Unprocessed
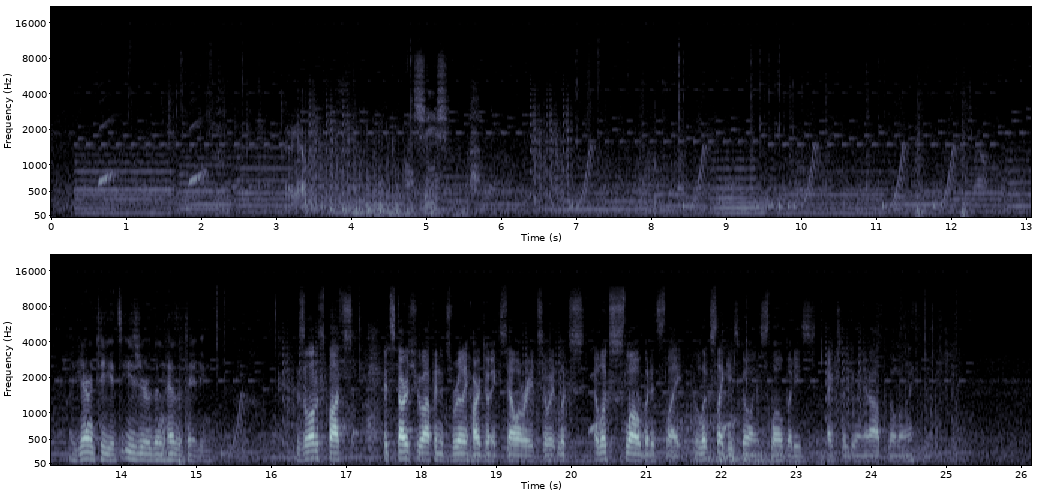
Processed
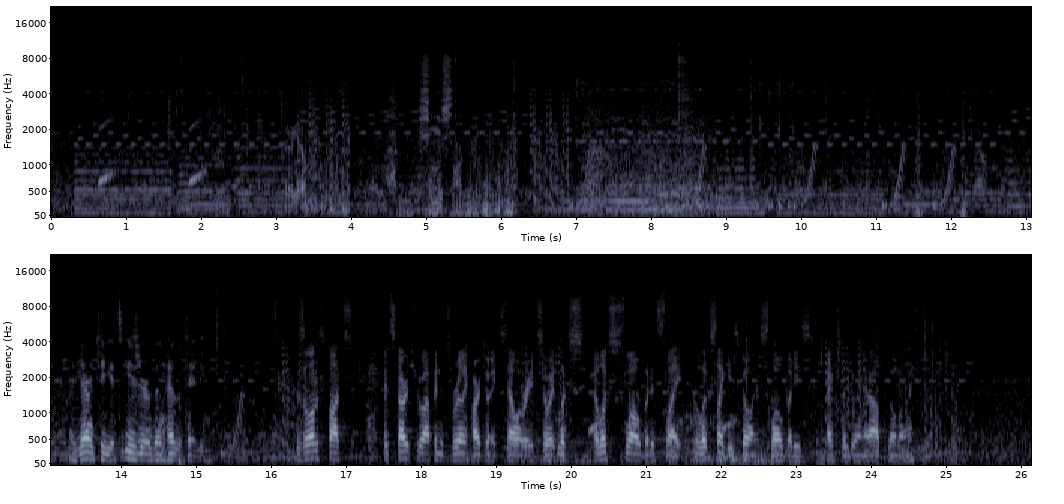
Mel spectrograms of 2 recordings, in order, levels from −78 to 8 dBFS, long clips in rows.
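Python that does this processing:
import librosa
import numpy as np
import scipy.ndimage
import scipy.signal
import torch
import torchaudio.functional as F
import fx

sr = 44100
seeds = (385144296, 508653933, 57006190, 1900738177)

y = fx.reverb_throw(x, sr, start_s=6.95, length_s=1.65, rt60_s=2.3, drr_db=-6.5)
y = fx.edit(y, sr, fx.reverse_span(start_s=3.97, length_s=2.23), tone=tone)
y = fx.dereverb_blind(y, sr, rt60_s=0.85)
y = fx.high_shelf(y, sr, hz=8800.0, db=-6.5)
y = fx.rider(y, sr, range_db=4, speed_s=0.5)
y = y * 10.0 ** (-6.5 / 20.0)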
